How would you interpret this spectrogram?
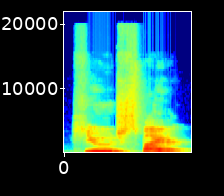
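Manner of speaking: ordinary delivery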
